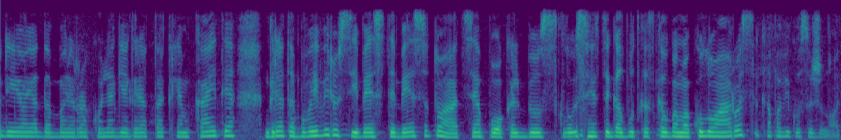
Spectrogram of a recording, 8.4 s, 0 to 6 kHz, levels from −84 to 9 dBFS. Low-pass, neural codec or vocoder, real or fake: 5.4 kHz; none; real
